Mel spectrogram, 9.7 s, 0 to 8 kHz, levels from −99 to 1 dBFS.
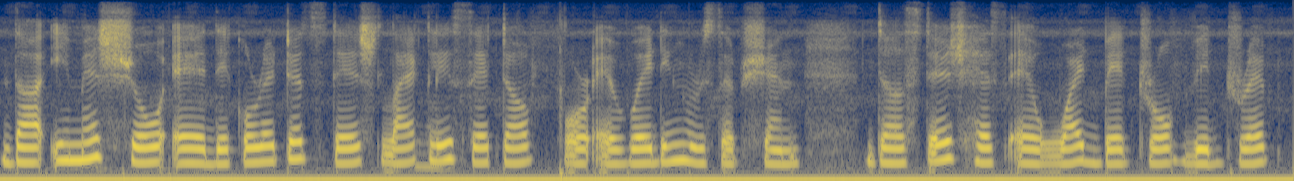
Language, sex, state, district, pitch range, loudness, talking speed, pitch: English, female, Nagaland, Kohima, 200-220 Hz, -15 LUFS, 130 wpm, 205 Hz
